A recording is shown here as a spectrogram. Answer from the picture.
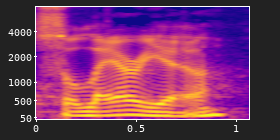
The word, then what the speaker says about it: Solaria: And now we're on this spacer planet called Solaria. I think I'm pronouncing that right.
